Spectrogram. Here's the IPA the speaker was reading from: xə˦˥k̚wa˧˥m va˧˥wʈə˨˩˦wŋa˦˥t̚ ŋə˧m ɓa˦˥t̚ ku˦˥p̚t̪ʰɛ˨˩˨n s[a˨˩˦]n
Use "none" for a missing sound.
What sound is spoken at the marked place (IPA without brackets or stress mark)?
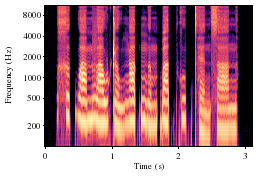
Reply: a˧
